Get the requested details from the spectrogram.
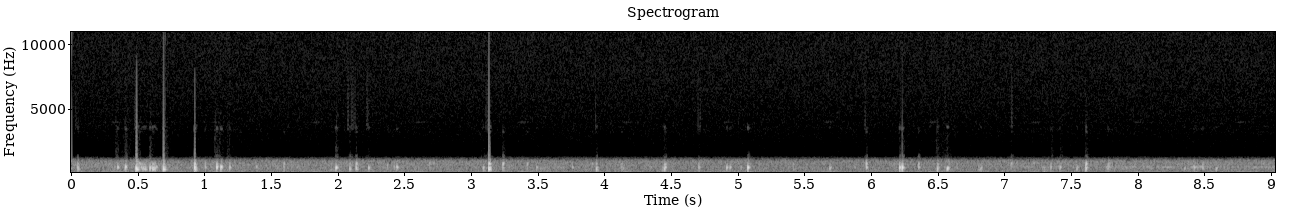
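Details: Active bowel sounds from the recorder's own belly after a large meal, recorded with a Stemoscope stethoscope microphone: frequent gurgles, squeaks and low rumbles, with occasional groan-like notes; normal digestive sounds.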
